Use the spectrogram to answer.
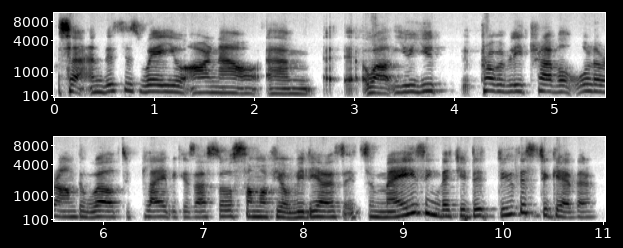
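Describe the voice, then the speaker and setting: A woman's voice: fairly low pitch, darkish tone. A woman interviewing two musicians, who hunts for her words and restarts her sentences often. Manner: halting, searching for words with many restarts. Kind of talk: conversational interview.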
